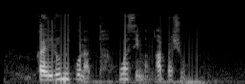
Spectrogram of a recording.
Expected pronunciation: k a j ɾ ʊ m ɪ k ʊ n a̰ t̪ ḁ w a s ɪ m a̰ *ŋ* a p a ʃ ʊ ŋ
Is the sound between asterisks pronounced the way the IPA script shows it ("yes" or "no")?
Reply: yes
